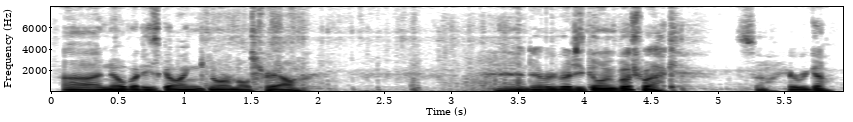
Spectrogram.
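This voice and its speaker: A man's voice: lowish voice, darkish tone. A man casually narrating a winter hike and gear review in a plain-spoken way, talking outdoors while out on a snowy mountain trail. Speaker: hiking vlogger. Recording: noisy outdoor ambience around the voice.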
